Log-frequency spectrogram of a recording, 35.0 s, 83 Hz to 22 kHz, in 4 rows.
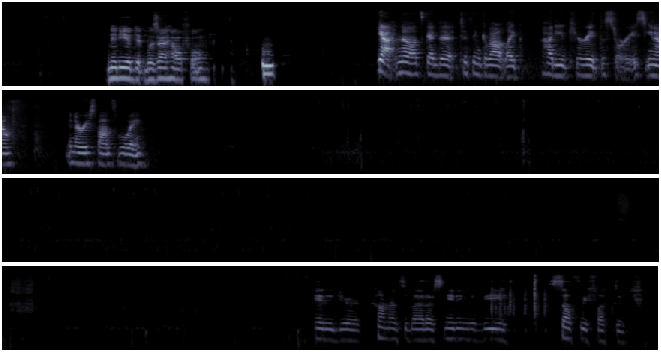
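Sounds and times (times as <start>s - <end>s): keyboard typing: 0.4s - 1.4s, 3.0s - 5.0s, 12.9s - 25.0s, 25.7s - 30.6s, 32.7s - 33.7s.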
